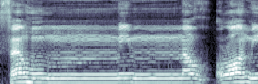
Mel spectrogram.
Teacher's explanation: اب دونوں میموں کا آپس میں ادغام ہوگا، یعنی دونوں میموں کو ایک میم کر کے پڑھیں گے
